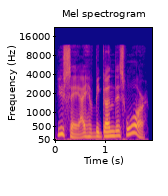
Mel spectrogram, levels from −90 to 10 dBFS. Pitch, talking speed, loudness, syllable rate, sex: 160 Hz, 215 wpm, -16 LUFS, 4.5 syllables/s, male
